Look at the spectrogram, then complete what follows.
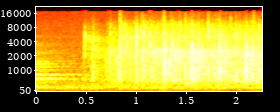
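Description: The first four rows of an audience break into applause when asked to clap, many hands clapping in a dense, rapid patter that swells quickly and holds steady at a moderate level with no talking over it.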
